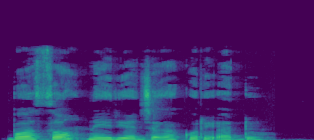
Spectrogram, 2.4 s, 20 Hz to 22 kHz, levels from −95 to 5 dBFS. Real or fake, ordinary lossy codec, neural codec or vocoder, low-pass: real; AAC, 64 kbps; none; 14.4 kHz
